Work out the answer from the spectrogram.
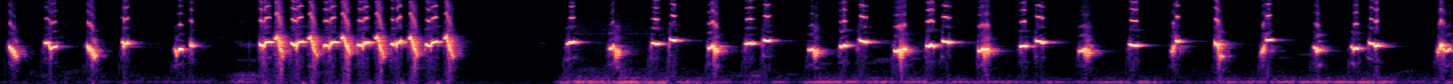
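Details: Eagerly singing sooty-headed bulbul, locally trucukan, in long 'ropel' style as a lure for other bulbuls: whistled phrases broken by a fast rattling trill, then a long string of bubbly slurred notes over an intermittent low hum.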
